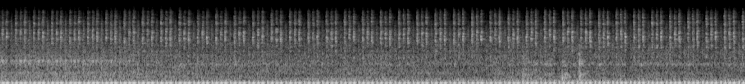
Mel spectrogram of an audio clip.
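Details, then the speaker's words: 1946 Farmall tractor, first run after replacing a clogged fuel filter and bleeding an air lock: steady low thump with a slightly uneven beat, not firing cleanly; ignition timing needs adjusting, carburetor needs rebuild. "And over here I gotta get the timing adjusted correctly. It's not quite firing perfect. I can hear it."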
